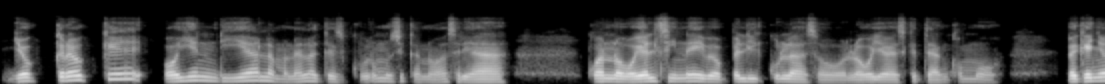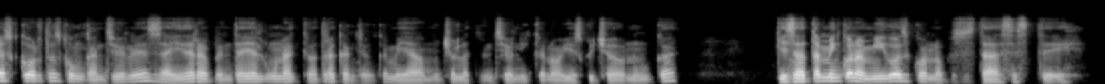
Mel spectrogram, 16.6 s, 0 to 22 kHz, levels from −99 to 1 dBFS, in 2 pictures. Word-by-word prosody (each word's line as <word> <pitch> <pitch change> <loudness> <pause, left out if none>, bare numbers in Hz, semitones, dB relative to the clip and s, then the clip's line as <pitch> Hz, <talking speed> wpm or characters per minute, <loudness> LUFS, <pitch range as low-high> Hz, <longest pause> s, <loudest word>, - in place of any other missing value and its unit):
yo 160 +3 +2
creo 195 +2 +5
que 250 +1 +1
hoy 155 +5 +3
en 185 -3 0
día 165 +5 +1
la 175 -2 -1
manera 130 -1 -6
en 150 - -1
la 155 - -2
que 135 - -7
descubro 130 +2 -8
música 145 -4 -7
nueva 120 0 -6
sería 125 -1 -1 0.6
cuando 145 -2 +5
voy 130 +2 +8
al 150 +2 +5
cine 155 +1 +1
y 150 - +4
veo 135 -2 +2
películas, 140 -3 -1
o 110 -1 -6
luego 115 +2 -1
ya 120 0 +1
ves 120 -1 -4
que - - -8
te - - -6
dan 115 +1 -5
como 130 - -10 0.5
pequeños 160 +5 +6
cortos 155 +2 -1
con 130 - -2
canciones, 125 +7 -5
ahí 115 0 -2
de 135 +3 -1
repente, 120 -4 -3
hay 135 - -1
alguna 130 0 -3
que 125 - -11
otra 115 +2 -6
canción 110 -2 -11
que 125 - -13
me 120 -2 -7
llama 115 0 -5
mucho 115 +1 -10
la 120 - -8
atención, 115 +2 -11
y - - -14
que - - -11
no 115 - -7
había 110 +1 -7
escuchado 110 -1 -7
nunca. 115 +9 -6 0.7
Quizá, 145 +1 +6
también 160 +2 +3
con 175 - +7
amigos 140 +4 +4
cuando, 125 -6 -4
pues, 110 - -15
estás, 120 +1 -3
este, - - -10
130 Hz, 225 wpm, -21 LUFS, 120-150 Hz, 0.7 s, voy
